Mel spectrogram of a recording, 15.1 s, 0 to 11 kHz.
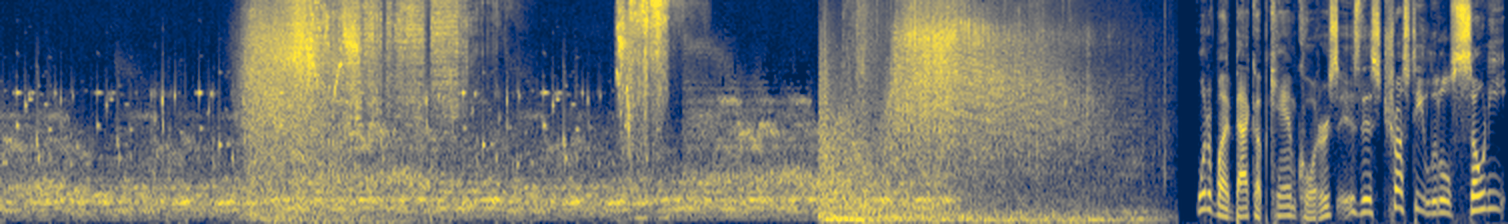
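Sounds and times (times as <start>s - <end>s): deep boom: 8.2s - 11.8s.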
